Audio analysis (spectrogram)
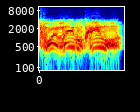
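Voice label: Serbian left wing mood med; speech; War Thunder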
